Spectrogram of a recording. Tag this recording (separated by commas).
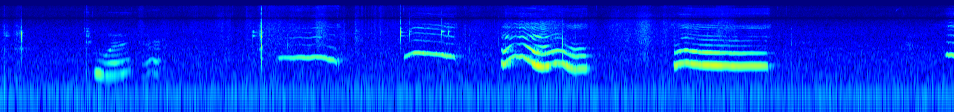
dog whimpering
